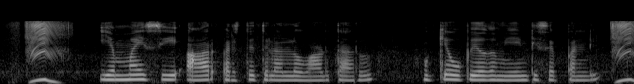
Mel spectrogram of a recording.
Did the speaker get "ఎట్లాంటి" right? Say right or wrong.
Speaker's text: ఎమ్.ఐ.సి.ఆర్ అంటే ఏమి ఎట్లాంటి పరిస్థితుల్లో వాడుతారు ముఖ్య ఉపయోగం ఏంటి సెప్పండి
wrong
